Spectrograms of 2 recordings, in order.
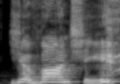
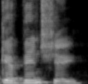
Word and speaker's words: Givenchy: garbod what's another one oh givenchy javanchi i think that's really what it is right or or something but i said kavinci like davinci code if that's committing a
